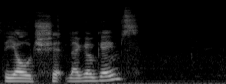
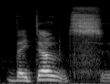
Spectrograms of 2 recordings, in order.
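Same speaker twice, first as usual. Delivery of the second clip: ordinary talk, nothing marked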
